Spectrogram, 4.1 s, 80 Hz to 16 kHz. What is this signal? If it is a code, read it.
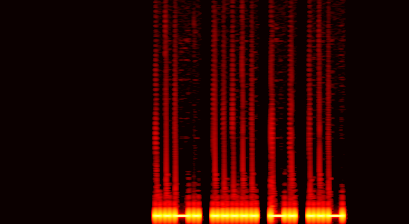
Morse code, heard as a keyed tone, about 25 wpm, 700 Hz. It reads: F5NU
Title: DXCC-100 Call Signs - 4 Characters - 25wpm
